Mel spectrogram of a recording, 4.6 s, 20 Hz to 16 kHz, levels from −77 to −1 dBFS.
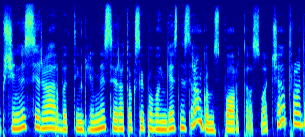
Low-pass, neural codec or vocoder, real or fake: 14.4 kHz; codec, 32 kHz, 1.9 kbps, SNAC; fake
